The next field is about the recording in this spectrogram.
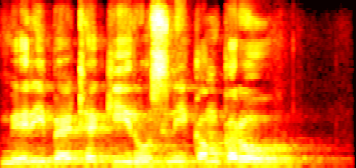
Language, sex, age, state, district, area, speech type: Hindi, male, 45-60, Bihar, Samastipur, urban, read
